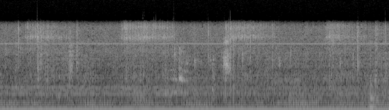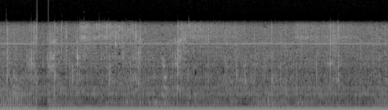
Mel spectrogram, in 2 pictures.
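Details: Kind, soft-natured cat purring contentedly, a throaty low vibration pulsing in steady inhale-exhale rhythm about every two seconds, with a brief pause midway and light clicks and hum in the background.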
